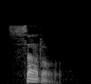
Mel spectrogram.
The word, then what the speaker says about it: subtle: Pronounced subtle. Remember not to pronounce the B.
